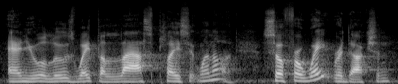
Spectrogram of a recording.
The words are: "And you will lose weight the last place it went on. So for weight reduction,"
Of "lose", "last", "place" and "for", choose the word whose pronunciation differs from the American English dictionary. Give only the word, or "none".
none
